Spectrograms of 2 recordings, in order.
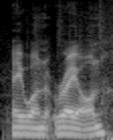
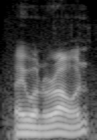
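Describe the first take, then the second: First: The last part sounds like 'rayon'. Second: The last part sounds like 'rowan'. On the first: The speaker calls it right. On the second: The speaker calls it wrong.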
